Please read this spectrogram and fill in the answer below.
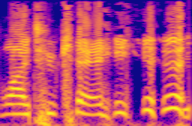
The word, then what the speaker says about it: YIIK: So talking about Yik last week, I'm pretty sure it's pronounced Y2K.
